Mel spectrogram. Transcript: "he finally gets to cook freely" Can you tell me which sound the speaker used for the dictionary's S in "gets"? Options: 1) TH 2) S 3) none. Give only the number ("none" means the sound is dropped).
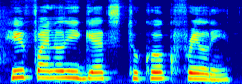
2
